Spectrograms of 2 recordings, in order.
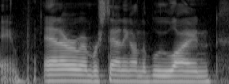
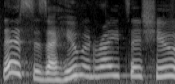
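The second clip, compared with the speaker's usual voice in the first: mock outraged mom, pitched much higher; mom going ballistic; 10 semitones higher than usual. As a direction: imitate a mother hitting the roof in high-pitched indignation. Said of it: "went ballistic".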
